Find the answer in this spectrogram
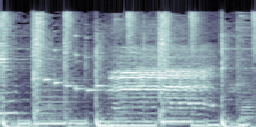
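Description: Upbeat children's song music with a sheep bleat, a wavering "baa", about a second in.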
